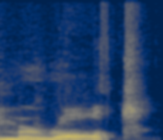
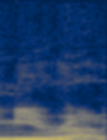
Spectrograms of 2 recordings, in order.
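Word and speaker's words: Mireault: It took me till 2 years ago to know how to pronounce Bernie Miro's name, which I always said Bernie Mirault. But it rhymes with zero, so it's Bernie Miro.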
